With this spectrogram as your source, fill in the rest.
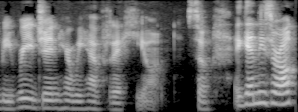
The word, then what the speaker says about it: región: And you'll notice there is a little accent mark here. So that means we want to make the stress on that syllable.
